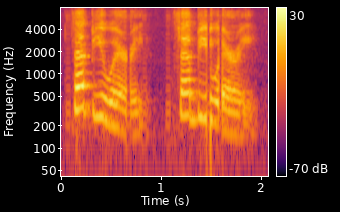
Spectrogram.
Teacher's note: the r is not pronounced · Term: Disappearing R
